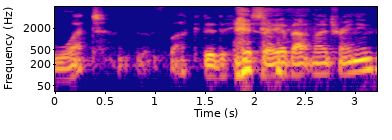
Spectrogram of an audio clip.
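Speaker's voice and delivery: put-on livid, disbelieving, indignant outburst. Retelling own reaction to hearing criticism of training: imitating own furious reply. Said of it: "I was so fucking pissed".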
